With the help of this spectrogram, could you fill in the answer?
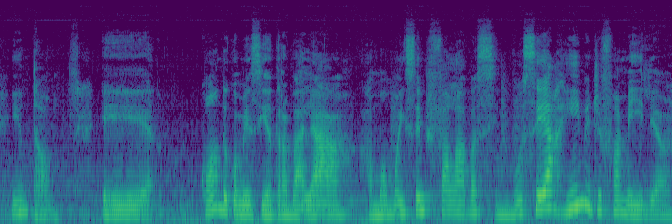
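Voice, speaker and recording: Her pitch sits fairly low and swings very widely. The woman keeps a moderate pace. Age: 60s. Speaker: singer and songwriter. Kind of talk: casual chat.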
